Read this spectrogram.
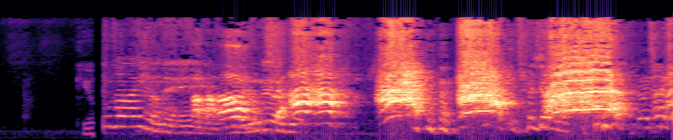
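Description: A young man shouts and screams loudly.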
